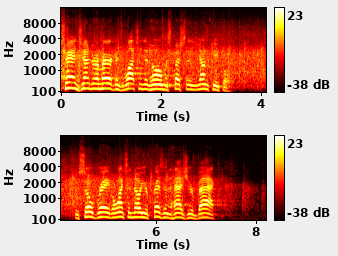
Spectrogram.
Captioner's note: applause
